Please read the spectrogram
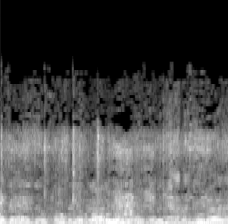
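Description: Several people talking at once: overlapping chatter of a small crowd.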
